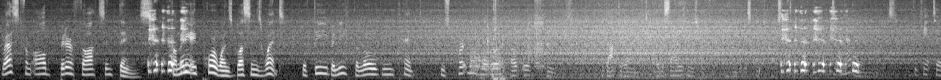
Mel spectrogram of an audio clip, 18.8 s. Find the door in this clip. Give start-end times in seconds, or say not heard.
9.3-11.1.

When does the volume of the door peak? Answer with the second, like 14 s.
10 s.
